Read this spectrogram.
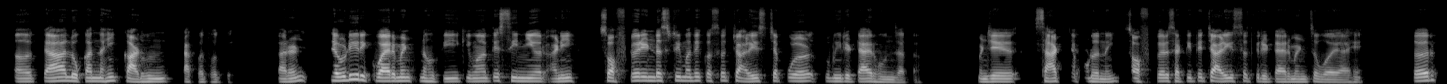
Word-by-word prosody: अ, 140 Hz, 0 st, -1 dB
त्या 155 Hz, +3 st, +7 dB
लोकांनाही 155 Hz, 0 st, 0 dB
काढून 135 Hz, +2 st, +3 dB, 0.2 s
टाकत 120 Hz, -1 st, -6 dB
होते. 115 Hz, -2 st, -14 dB, 0.5 s
कारण 140 Hz, +7 st, 0 dB, 0.3 s
तेवढी 185 Hz, +6 st, +5 dB
रिक्वायरमेंट 165 Hz, -4 st, +5 dB
नव्हती 145 Hz, -2 st, -3 dB
किंवा 145 Hz, +1 st, -1 dB
ते 170 Hz, -, -1 dB
सीनियर 150 Hz, -3 st, +1 dB
आणि 145 Hz, +3 st, 0 dB, 0.3 s
सॉफ्टवेअर 175 Hz, +2 st, +2 dB
इंडस्ट्रीमध्ये 175 Hz, 0 st, 0 dB
कसं 170 Hz, +2 st, -6 dB
40च्या 145 Hz, 0 st, 0 dB
पुढं 155 Hz, 0 st, 0 dB
तुम्ही 145 Hz, -1 st, -4 dB
रिटायर 135 Hz, -1 st, +2 dB
होऊन 115 Hz, -2 st, -6 dB
जाता. 105 Hz, 0 st, -11 dB, 0.6 s
म्हणजे 135 Hz, +1 st, +2 dB, 0.3 s
60च्या -, -, +2 dB
पुढे 140 Hz, -2 st, -2 dB
नाही. 125 Hz, +3 st, -5 dB
सॉफ्टवेअरसाठी 150 Hz, +1 st, -2 dB
ते 165 Hz, -, -1 dB
40चं 145 Hz, +1 st, +2 dB
रिटायरमेंटच 125 Hz, -1 st, -3 dB
वय 115 Hz, -3 st, -3 dB
आहे. 110 Hz, +1 st, -8 dB, 0.5 s
तर 175 Hz, +4 st, +4 dB
145 Hz, 140 wpm, -24 LUFS, 135-160 Hz, 0.6 s, त्या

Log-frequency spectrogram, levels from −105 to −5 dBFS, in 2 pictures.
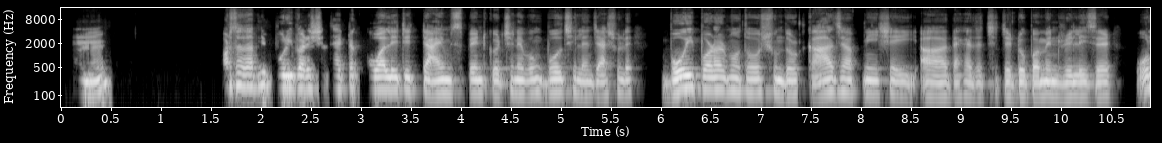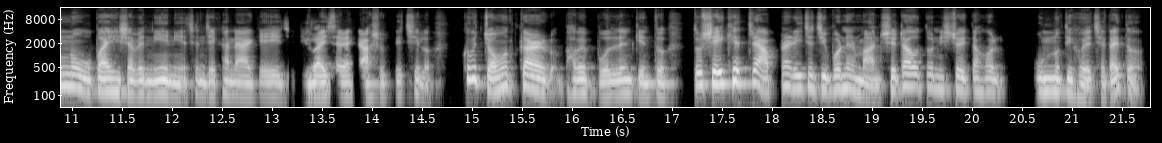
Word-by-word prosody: হুম। 220 Hz, -1 st, 0 dB, 1.2 s
অর্থাৎ 175 Hz, +1 st, +1 dB
আপনি 175 Hz, +3 st, -1 dB
পরিবারের 155 Hz, -1 st, +3 dB
সাথে -, -, -19 dB
একটা 160 Hz, -, -4 dB, 0.2 s
quality 145 Hz, -1 st, +3 dB, 0.2 s
time 120 Hz, +2 st, +5 dB
spend 120 Hz, 0 st, -1 dB
করছেন 115 Hz, +2 st, -3 dB
এবং 120 Hz, +2 st, -2 dB, 0.2 s
বলছিলেন 125 Hz, -3 st, 0 dB
যে -, -, 0 dB
আসলে 120 Hz, +1 st, -4 dB, 0.4 s
বই 145 Hz, +5 st, +8 dB
পড়ার 145 Hz, -1 st, +3 dB
মতো 130 Hz, -1 st, -2 dB, 0.2 s
সুন্দর 115 Hz, -2 st, 0 dB, 0.2 s
কাজ 120 Hz, +3 st, +3 dB, 0.2 s
আপনি 240 Hz, -, -4 dB, 0.2 s
সেই 110 Hz, -1 st, -3 dB, 0.2 s
আ -, -, +1 dB, 0.2 s
দেখা 105 Hz, 0 st, -5 dB
যাচ্ছে 100 Hz, -1 st, -9 dB
যে 105 Hz, -, -1 dB
dopamine 105 Hz, +1 st, +1 dB
release 105 Hz, -1 st, -1 dB
এর 105 Hz, -, 0 dB, 0.4 s
অন্য 170 Hz, +3 st, +2 dB, 0.2 s
উপায় 130 Hz, +1 st, +3 dB
হিসাবে 120 Hz, -2 st, +1 dB
নিয়ে 240 Hz, +1 st, +4 dB
নিয়েছেন। 210 Hz, +2 st, -3 dB
যেখানে 110 Hz, 0 st, -3 dB
আগে 100 Hz, +1 st, -5 dB
এইযে 100 Hz, -1 st, -6 dB
ডিভাইসের 105 Hz, +1 st, +1 dB
একটা -, -, -3 dB
আসক্তি 100 Hz, +1 st, -7 dB
ছিল। -, -, -5 dB, 0.4 s
খুবই 250 Hz, 0 st, +3 dB
চমৎকারভাবে 140 Hz, -4 st, +3 dB, 0.2 s
বললেন 110 Hz, +3 st, +1 dB
কিন্তু। 100 Hz, 0 st, -1 dB, 0.3 s
তো 185 Hz, -, +1 dB
সেইক্ষেত্রে 205 Hz, +2 st, +5 dB
আপনার 130 Hz, +7 st, -3 dB
এইযে 155 Hz, +1 st, -2 dB
জীবনের 150 Hz, +1 st, +1 dB
মান, 85 Hz, -2 st, +1 dB
সেটাও 170 Hz, +4 st, +2 dB
তো -, -, -6 dB
নিশ্চয়ই 145 Hz, -1 st, -1 dB
তখন 135 Hz, -1 st, -3 dB, 0.5 s
উন্নতি 130 Hz, -1 st, +1 dB
হয়েছে, 90 Hz, -3 st, -1 dB
তাই -, -, +3 dB
তো? -, -, -3 dB
130 Hz, 160 wpm, -25 LUFS, 110-155 Hz, 1.2 s, বই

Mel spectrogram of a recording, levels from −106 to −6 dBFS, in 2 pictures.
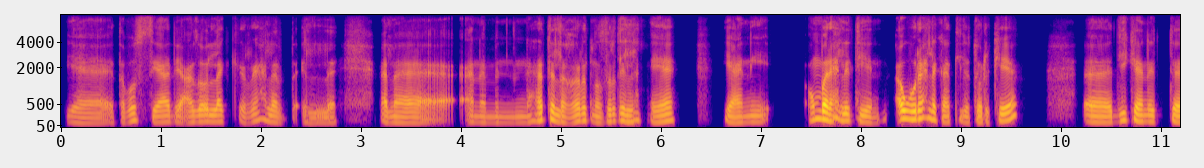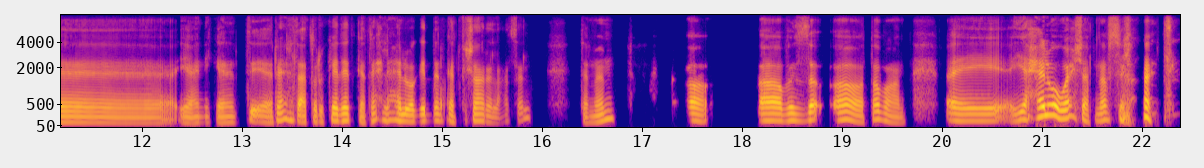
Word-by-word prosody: ياه! 95 Hz, -3 st, -7 dB
أنت -, -, -12 dB
بُصّ، 140 Hz, -1 st, -6 dB
يعني 115 Hz, +1 st, -2 dB
عايز 110 Hz, +2 st, -3 dB
اقول 120 Hz, 0 st, 0 dB
لك 120 Hz, -1 st, -5 dB
الرحلة 130 Hz, +1 st, -5 dB
بت -, -, -19 dB
ال 100 Hz, -2 st, -9 dB, 0.5 s
أنا 105 Hz, -, -2 dB, 0.4 s
أنا 110 Hz, -1 st, -7 dB
من 105 Hz, 0 st, -13 dB
الرحلات 145 Hz, +7 st, -1 dB
اللي 125 Hz, -8 st, +2 dB
غيّرت 125 Hz, +5 st, -2 dB
نظرتي 125 Hz, +5 st, -3 dB
للحياة، 125 Hz, 0 st, -2 dB, 0.5 s
يعني 110 Hz, +1 st, -3 dB, 0.4 s
هُم 165 Hz, +4 st, +5 dB
رحلتين، 130 Hz, -7 st, +4 dB, 0.2 s
أول 170 Hz, 0 st, +7 dB
رحلة 175 Hz, -3 st, +2 dB
كانت 115 Hz, -6 st, -6 dB
لتركيا -, -, -1 dB, 0.7 s
آآ، 110 Hz, -1 st, +1 dB
دي 125 Hz, +6 st, -4 dB
كانت 120 Hz, -4 st, +1 dB, 1.4 s
يعني 105 Hz, 0 st, -5 dB
كانت 105 Hz, 0 st, -5 dB
الرحلة 145 Hz, +7 st, -1 dB
بتاعة -, -, +3 dB
تركيا 115 Hz, +4 st, 0 dB
دِيَّة 135 Hz, +1 st, +5 dB
كانت -, -, -5 dB
رحلة 140 Hz, -1 st, -4 dB
حلوة 135 Hz, -4 st, +3 dB
جدًا، 130 Hz, +2 st, -2 dB
كانت 120 Hz, -4 st, -4 dB
في -, -, -11 dB
شهر 135 Hz, -3 st, +1 dB
العسل 100 Hz, -4 st, -11 dB, 0.5 s
تمام، 120 Hz, +11 st, -3 dB, 0.8 s
آه، 135 Hz, -3 st, +4 dB, 0.5 s
آه 140 Hz, 0 st, +7 dB
بالضبط، 140 Hz, +2 st, +2 dB
آه 150 Hz, -6 st, +5 dB
طبعًا، 125 Hz, -8 st, -2 dB, 0.4 s
آآ، 135 Hz, -1 st, +1 dB
هي 155 Hz, +5 st, +2 dB
حلوة 220 Hz, +8 st, +8 dB
ووحشة 185 Hz, +3 st, +5 dB
في 135 Hz, -, -10 dB
نفس 150 Hz, +2 st, -1 dB
الوقت -, -, +2 dB
125 Hz, 145 wpm, -26 LUFS, 110-140 Hz, 1.4 s, حلوة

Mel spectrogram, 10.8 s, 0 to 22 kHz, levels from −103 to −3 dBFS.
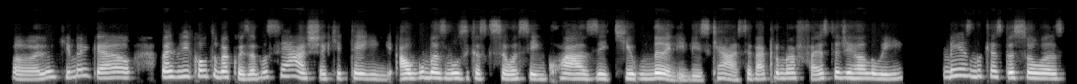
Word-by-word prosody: Olha 175 Hz, +8 st, -1 dB
que 245 Hz, -2 st, -6 dB
legal! 235 Hz, -5 st, -1 dB, 0.3 s
Mas 250 Hz, +1 st, +3 dB
me 265 Hz, +2 st, -2 dB
conta 275 Hz, +1 st, -1 dB
uma 250 Hz, -1 st, +4 dB
coisa. 185 Hz, -5 st, 0 dB
Você 235 Hz, +7 st, -6 dB
acha 215 Hz, -9 st, -1 dB
que 190 Hz, +2 st, -5 dB
tem 190 Hz, -4 st, -1 dB
algumas 210 Hz, +3 st, +4 dB
músicas 205 Hz, -1 st, 0 dB
que -, -, -20 dB
são, 190 Hz, -3 st, -1 dB
assim, 185 Hz, -1 st, -1 dB
quase 190 Hz, -1 st, +1 dB
que 195 Hz, +2 st, -2 dB
unânimes? 175 Hz, -7 st, +2 dB
Que, 205 Hz, -, -10 dB
ah, 185 Hz, -4 st, -1 dB
você 155 Hz, +6 st, -6 dB
vai 180 Hz, 0 st, -1 dB
pra 215 Hz, -, -3 dB
uma 210 Hz, +1 st, 0 dB
festa 205 Hz, +2 st, -2 dB
de 220 Hz, -1 st, +2 dB
Halloween, 200 Hz, -2 st, +1 dB, 0.4 s
mesmo 280 Hz, +1 st, -2 dB
que 265 Hz, -, -14 dB
as 255 Hz, -1 st, -1 dB
pessoas 210 Hz, -4 st, +3 dB
205 Hz, 185 wpm, -25 LUFS, 185-235 Hz, 0.4 s, uma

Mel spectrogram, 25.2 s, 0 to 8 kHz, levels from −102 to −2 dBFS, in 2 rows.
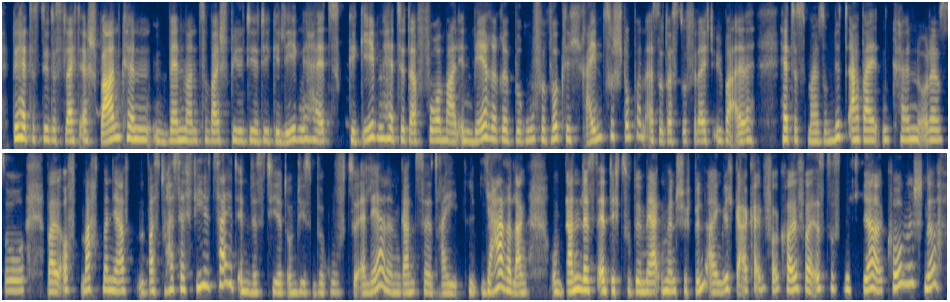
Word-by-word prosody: du 240 Hz, +2 st, +7 dB
hättest 225 Hz, -2 st, +3 dB
dir 220 Hz, -1 st, 0 dB
das 205 Hz, 0 st, -5 dB
vielleicht 195 Hz, 0 st, +2 dB
ersparen 195 Hz, +4 st, +6 dB
können, 215 Hz, -4 st, +1 dB, 0.2 s
wenn 195 Hz, +1 st, +3 dB
man 190 Hz, -1 st, -2 dB
zum 195 Hz, +1 st, -8 dB
Beispiel 190 Hz, +1 st, -2 dB
dir 190 Hz, 0 st, -3 dB
die 190 Hz, 0 st, -6 dB
Gelegenheit 190 Hz, +1 st, -1 dB, 0.2 s
gegeben 220 Hz, +6 st, 0 dB
hätte, 215 Hz, -2 st, 0 dB
davor 195 Hz, +2 st, -1 dB
mal 185 Hz, -2 st, 0 dB
in 190 Hz, -1 st, -3 dB
mehrere 210 Hz, 0 st, +1 dB
Berufe 200 Hz, +3 st, -5 dB
wirklich 220 Hz, -7 st, -2 dB
reinzuschnuppern? 255 Hz, -, -3 dB
Also, 195 Hz, 0 st, -4 dB
dass 185 Hz, 0 st, -4 dB
du 190 Hz, -, -8 dB
vielleicht 190 Hz, 0 st, -3 dB
überall, 195 Hz, 0 st, -1 dB, 0.4 s
hättest 205 Hz, -2 st, +1 dB
mal 180 Hz, -1 st, -2 dB
so 185 Hz, 0 st, -7 dB
mitarbeiten 205 Hz, -2 st, +1 dB
können 215 Hz, -1 st, -2 dB
oder 205 Hz, +1 st, -1 dB
so. 210 Hz, +1 st, -2 dB, 0.3 s
Weil 195 Hz, -1 st, +3 dB
oft 230 Hz, +1 st, -3 dB
macht 230 Hz, +2 st, 0 dB
man 220 Hz, -1 st, +2 dB
ja, 205 Hz, 0 st, +3 dB, 0.2 s
was 200 Hz, +2 st, -2 dB
du 195 Hz, -, -8 dB
hast 230 Hz, +2 st, 0 dB
ja 240 Hz, -, +3 dB
viel 285 Hz, +5 st, 0 dB
Zeit 325 Hz, +2 st, +1 dB
investiert, 180 Hz, -1 st, -2 dB
um 170 Hz, +1 st, -3 dB
diesen 175 Hz, -2 st, -7 dB
Beruf 180 Hz, 0 st, -9 dB
zu -, -, -4 dB
erlernen 180 Hz, 0 st, 0 dB
ganze 180 Hz, +1 st, -1 dB
3 165 Hz, -1 st, -5 dB
l 185 Hz, -, -4 dB
Jahre 205 Hz, +5 st, +5 dB
lang, 175 Hz, +1 st, +3 dB, 0.3 s
um 185 Hz, -1 st, -2 dB
dann 195 Hz, +5 st, +6 dB
letztendlich 210 Hz, -1 st, +4 dB
zu 200 Hz, -, -6 dB
bemerken: 195 Hz, 0 st, +3 dB
„Mensch, 205 Hz, +1 st, 0 dB
ich 205 Hz, -1 st, -7 dB
bin 245 Hz, +11 st, +1 dB
eigentlich 210 Hz, -, -1 dB
gar 215 Hz, -, +2 dB
kein 225 Hz, -, -1 dB
Verkäufer.“ 230 Hz, -2 st, +2 dB
Ist 255 Hz, +2 st, -1 dB
das 245 Hz, -, -3 dB
nicht, 235 Hz, -2 st, -4 dB
ja, 225 Hz, -1 st, +5 dB
komisch, 345 Hz, +11 st, 0 dB
ne? 260 Hz, +6 st, +3 dB
205 Hz, 180 wpm, -23 LUFS, 190-225 Hz, 0.4 s, du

